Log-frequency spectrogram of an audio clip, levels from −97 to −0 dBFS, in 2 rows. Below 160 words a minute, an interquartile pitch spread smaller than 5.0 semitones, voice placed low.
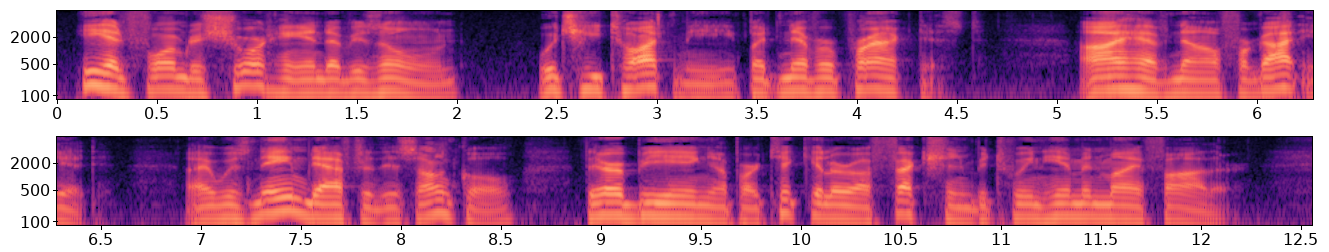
No: average, 180 wpm; average, 3.5 semitones; low, 120 Hz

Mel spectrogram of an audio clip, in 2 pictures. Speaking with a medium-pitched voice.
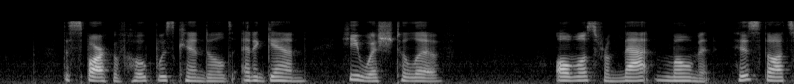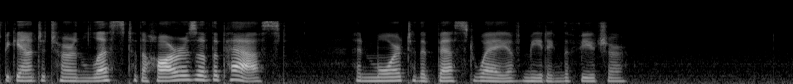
Yes: medium, 170 Hz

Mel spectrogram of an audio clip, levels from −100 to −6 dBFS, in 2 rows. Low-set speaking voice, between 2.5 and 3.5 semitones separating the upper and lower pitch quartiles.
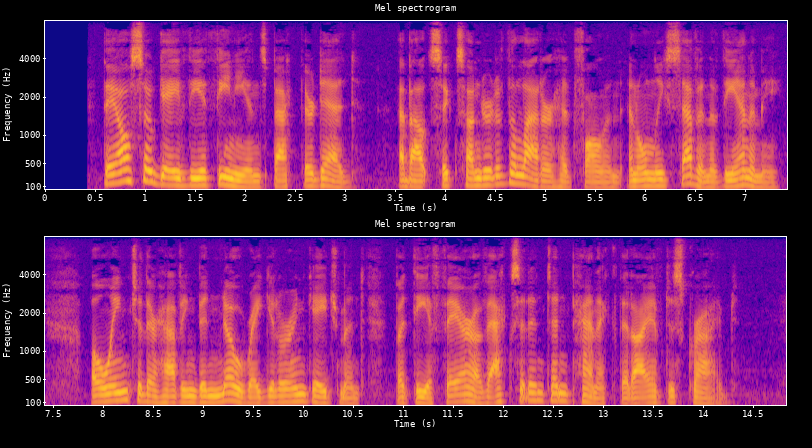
No: low, 110 Hz; average, 4.3 semitones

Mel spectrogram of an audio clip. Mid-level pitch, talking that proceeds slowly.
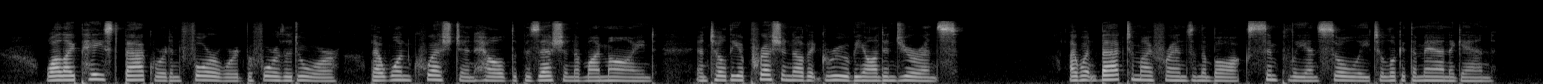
No: medium, 180 Hz; average, 165 wpm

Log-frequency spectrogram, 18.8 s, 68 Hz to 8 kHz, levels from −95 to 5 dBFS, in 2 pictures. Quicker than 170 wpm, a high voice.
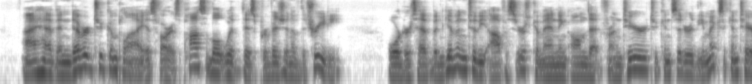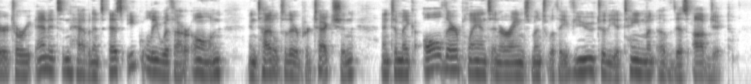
No: average, 190 wpm; low, 125 Hz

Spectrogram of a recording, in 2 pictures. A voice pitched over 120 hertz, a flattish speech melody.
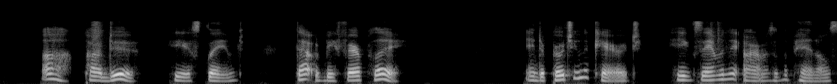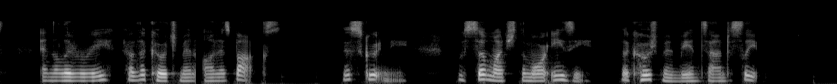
No: medium, 185 Hz; average, 4.3 semitones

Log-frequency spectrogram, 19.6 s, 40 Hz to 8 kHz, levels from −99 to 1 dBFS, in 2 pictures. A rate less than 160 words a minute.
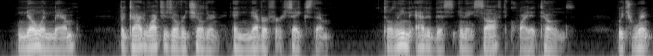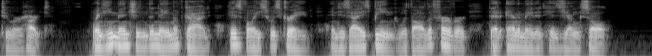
Yes: average, 145 wpm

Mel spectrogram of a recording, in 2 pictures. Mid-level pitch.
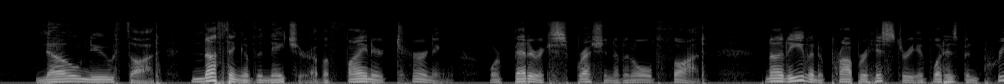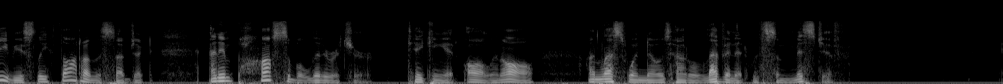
No: low, 100 Hz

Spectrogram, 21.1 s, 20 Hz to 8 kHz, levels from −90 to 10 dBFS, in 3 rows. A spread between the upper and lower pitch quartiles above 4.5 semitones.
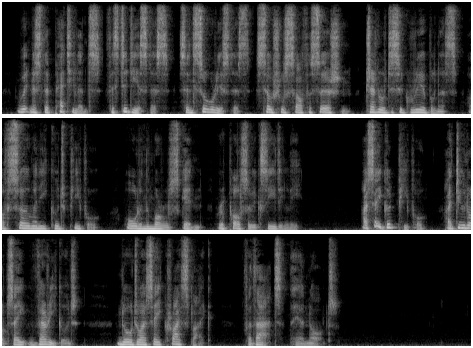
Yes: average, 5.1 semitones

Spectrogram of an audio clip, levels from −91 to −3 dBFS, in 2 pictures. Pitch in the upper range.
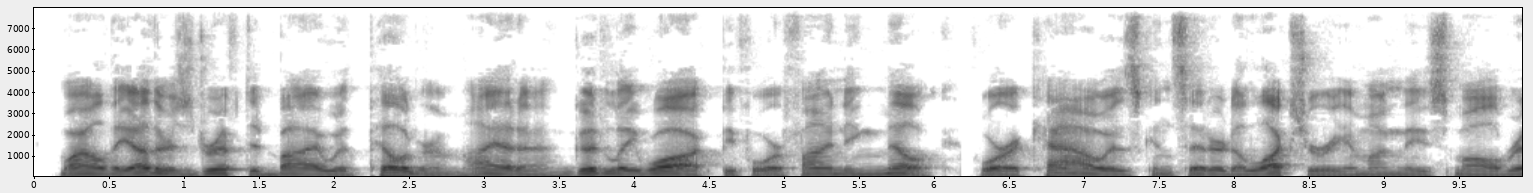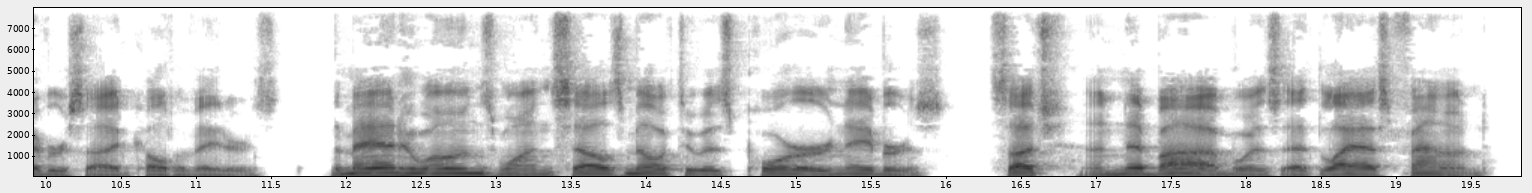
No: very low, 85 Hz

